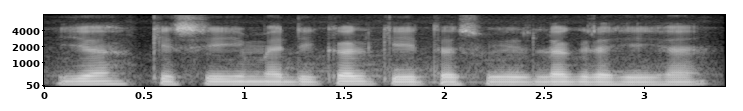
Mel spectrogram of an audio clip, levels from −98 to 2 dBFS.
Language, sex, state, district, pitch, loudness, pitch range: Hindi, male, Arunachal Pradesh, Lower Dibang Valley, 100 Hz, -19 LUFS, 95-105 Hz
